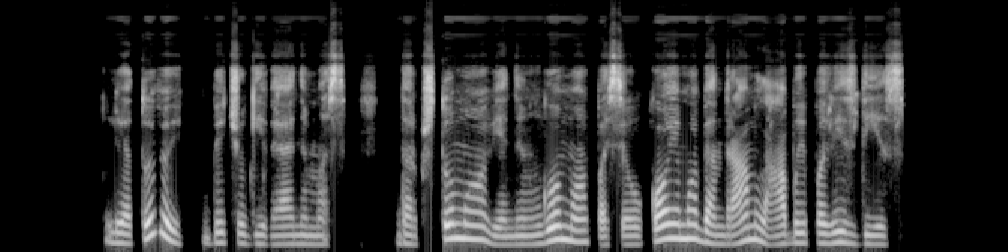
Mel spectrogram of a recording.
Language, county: Lithuanian, Panevėžys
